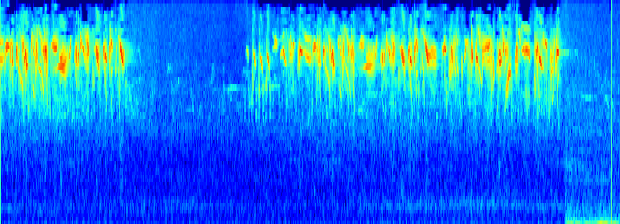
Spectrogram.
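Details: Serin singing a high-pitched, hurried, tinkling and buzzy jangle, one burst, a gap of over a second, then a longer scratchy run, with a low thump at the very end.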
